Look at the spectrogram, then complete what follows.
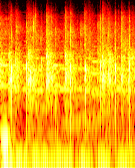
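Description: A brief round of applause in tribute to Alan Bennett, several hands clapping in a quick, uneven patter at steady volume for about two seconds, with no one talking over it.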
